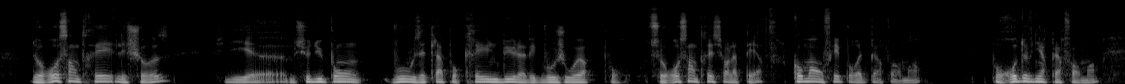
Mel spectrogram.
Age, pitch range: 40-59, 100-140 Hz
